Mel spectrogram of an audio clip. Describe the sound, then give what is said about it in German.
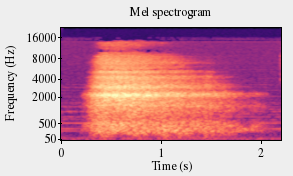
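A deep breath drawn in through the nose during a guided letting-go relaxation exercise: one long, steady, airy inhalation of about two seconds, heard alone without talk. “nimm einen tiefen Atemzug durch deine Nase ein”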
